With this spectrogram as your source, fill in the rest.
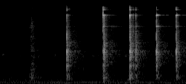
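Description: A Qing-style silver dollar from a family set of heirloom coins is tapped six times, the first faintly. Each tap gives a short, bright, high clink that dies away almost at once, with no lasting ring. The coin is judged to be copper rather than silver and an obvious fake.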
